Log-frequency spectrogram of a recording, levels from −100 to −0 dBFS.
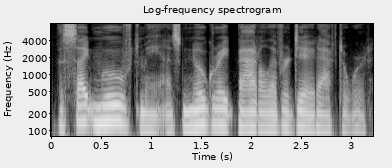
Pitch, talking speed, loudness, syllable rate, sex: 110 Hz, 205 wpm, -18 LUFS, 5.2 syllables/s, male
